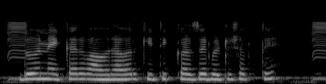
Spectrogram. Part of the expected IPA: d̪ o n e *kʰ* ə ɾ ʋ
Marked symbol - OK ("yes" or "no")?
no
